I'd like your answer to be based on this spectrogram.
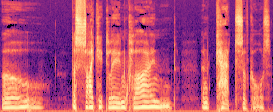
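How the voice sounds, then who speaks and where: A man reading a storybook, voicing Death as a tall male skeleton who speaks slowly, calmly and mildly. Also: a little high, gravelly, no room sound, voice pushed up, full character voice. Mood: calmly explaining. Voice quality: slow, hushed, dry and measured. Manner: mild, patient, faintly peevish.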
